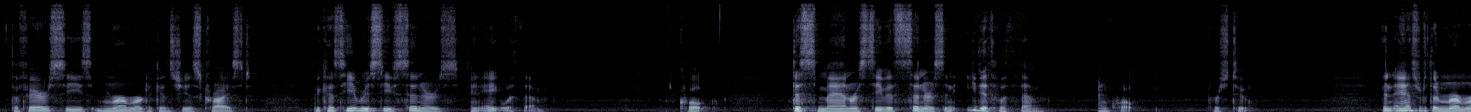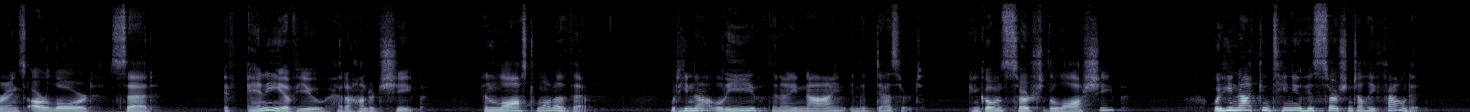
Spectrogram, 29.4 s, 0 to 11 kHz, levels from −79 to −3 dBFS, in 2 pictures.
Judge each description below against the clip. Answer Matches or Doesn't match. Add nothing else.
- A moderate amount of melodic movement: Doesn't match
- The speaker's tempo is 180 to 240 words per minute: Doesn't match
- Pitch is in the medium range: Matches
